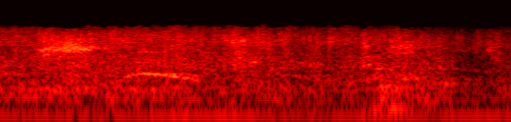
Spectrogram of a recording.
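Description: Water gushes steadily from a hose stuck in a car's glove compartment, a continuous hissing, splashing spray that holds at an even, fairly loud level for the whole moment with no voices over it.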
